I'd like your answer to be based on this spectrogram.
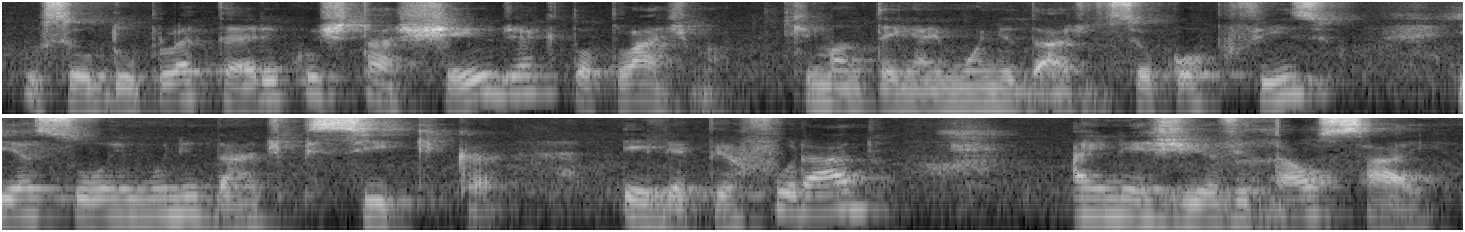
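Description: A man giving a channeled spiritual teaching as a medium, piling up repeated phrases and rhetorical questions and clearing his throat often. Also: medium pitch. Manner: repetitive lists and rhetorical questions. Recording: roomy echo, faint background noise.

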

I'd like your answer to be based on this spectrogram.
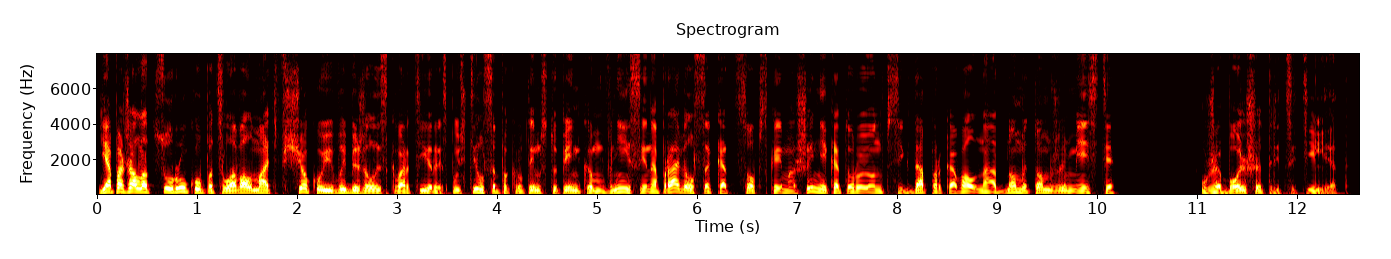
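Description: A man narrating a first-person fantasy audiobook in an expressive storytelling manner. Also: medium pitch, fairly quick, no room sound, studio quality.

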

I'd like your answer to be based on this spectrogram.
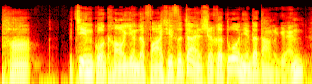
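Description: A man reading a literary novel aloud as an audiobook narrator, in a measured, expressive storytelling manner. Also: lowish voice, husky, no echo, studio quality.

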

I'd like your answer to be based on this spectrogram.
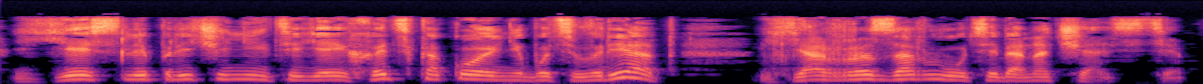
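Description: A man voicing an angry, determined man who threatens a captive with a revolver, speaking slowly and harshly. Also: fairly high pitch, fairly bright tone, dry recording. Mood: threatening.

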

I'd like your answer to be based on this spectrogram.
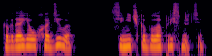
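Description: A woman reading an exhausted, hoarse young judge. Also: lowish voice, little pitch movement, moderate pace, dark tone, lightly acted. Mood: weary. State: weak, hoarse.

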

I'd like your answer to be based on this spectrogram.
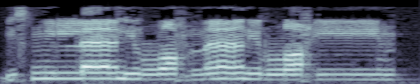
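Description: Male reciter, high and level chant, steady measured delivery; dull old radio recording. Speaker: Quran reciter.

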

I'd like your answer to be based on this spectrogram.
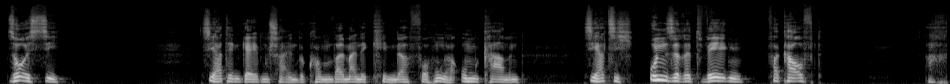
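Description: A man voicing a desperate, sick mother who sobs and screams hoarsely in an audiobook. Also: dry recording, studio quality. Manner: frantic pleading, high wailing cries. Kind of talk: audiobook character voice.

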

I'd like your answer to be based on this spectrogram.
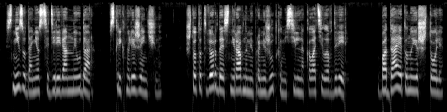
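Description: A woman narrating a fantasy audiobook, steady and measured, building tension as she reads. Her voice sits at an ordinary middle pitch.

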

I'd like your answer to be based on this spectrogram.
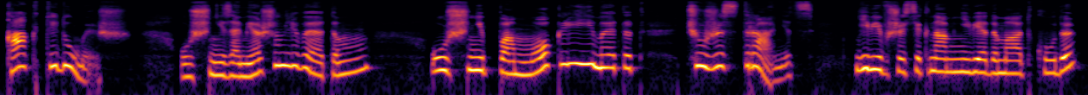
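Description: A woman's voice: a little high, animated, a little slow, no room sound. Fretful storybook king, as a woman reader puts him on, whiny, bossy, raises his voice, dry recording. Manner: whiny, commanding, easily flustered. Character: petulant, fretful fairy-tale king, old man.

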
